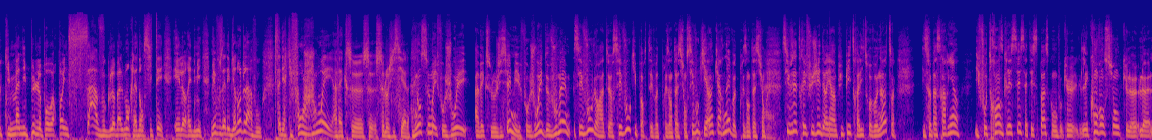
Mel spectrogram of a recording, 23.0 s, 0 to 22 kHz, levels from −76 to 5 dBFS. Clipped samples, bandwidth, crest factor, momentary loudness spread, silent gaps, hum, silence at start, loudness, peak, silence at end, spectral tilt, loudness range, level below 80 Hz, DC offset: under 0.1%; 15 kHz; 14 dB; 4 LU; none; none; 0 s; -25 LUFS; -12 dBFS; 0 s; -4.5 dB/octave; 2 LU; -42 dBFS; under 0.1%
